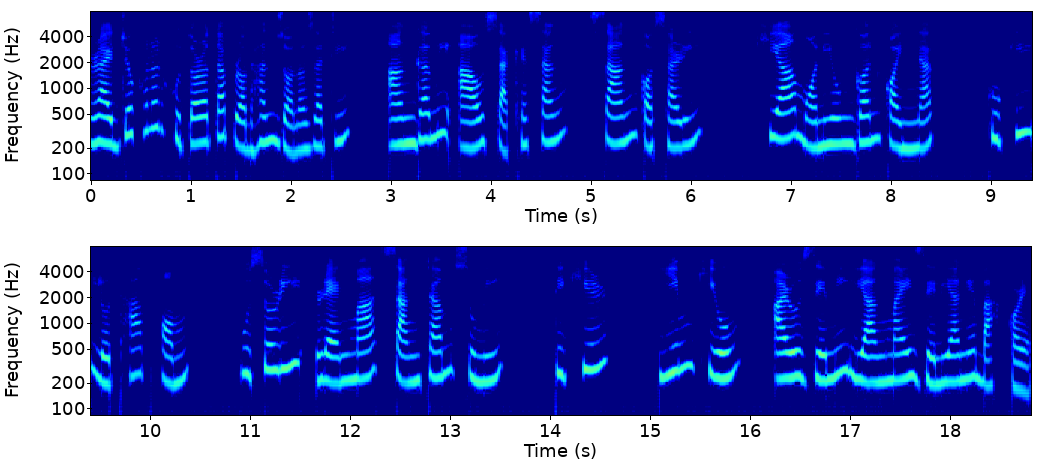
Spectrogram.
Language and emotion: Assamese, neutral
